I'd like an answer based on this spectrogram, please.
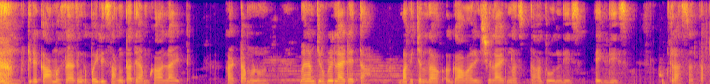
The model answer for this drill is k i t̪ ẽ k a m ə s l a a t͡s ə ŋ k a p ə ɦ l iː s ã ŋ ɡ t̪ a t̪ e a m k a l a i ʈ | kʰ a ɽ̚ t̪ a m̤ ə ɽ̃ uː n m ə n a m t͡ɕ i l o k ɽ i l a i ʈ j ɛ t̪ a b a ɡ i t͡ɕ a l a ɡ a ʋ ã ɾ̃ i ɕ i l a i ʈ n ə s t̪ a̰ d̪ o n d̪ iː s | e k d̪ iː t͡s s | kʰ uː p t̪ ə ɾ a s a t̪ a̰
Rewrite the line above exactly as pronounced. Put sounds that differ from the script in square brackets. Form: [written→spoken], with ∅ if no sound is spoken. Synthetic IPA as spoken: k i t̪ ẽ k a m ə s l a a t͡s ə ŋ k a p ə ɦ l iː s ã ŋ ɡ t̪ a t̪ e a m k a l a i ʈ | [kʰ→k] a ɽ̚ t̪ a m̤ ə ɽ̃ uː n m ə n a m t͡ɕ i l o k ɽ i l a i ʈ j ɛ t̪ a b a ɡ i t͡ɕ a l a ɡ a ʋ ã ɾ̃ i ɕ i l a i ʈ n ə s t̪ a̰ d̪ o n d̪ iː s | e k d̪ iː [t͡s→∅] s | kʰ uː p t̪ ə ɾ a s a t̪ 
